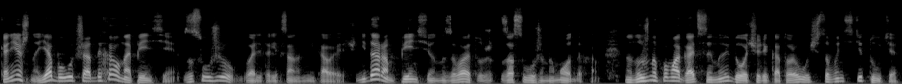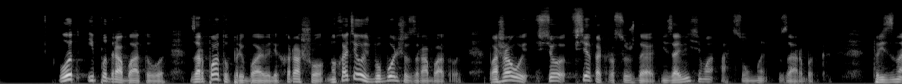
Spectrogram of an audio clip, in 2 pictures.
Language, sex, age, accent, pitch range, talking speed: Russian, male, 20-39, native, 85-125 Hz, 155 wpm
